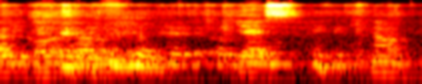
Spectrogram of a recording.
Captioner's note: chuckles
